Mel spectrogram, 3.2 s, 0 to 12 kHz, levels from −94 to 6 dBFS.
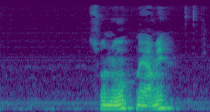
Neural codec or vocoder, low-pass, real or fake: none; 9.9 kHz; real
